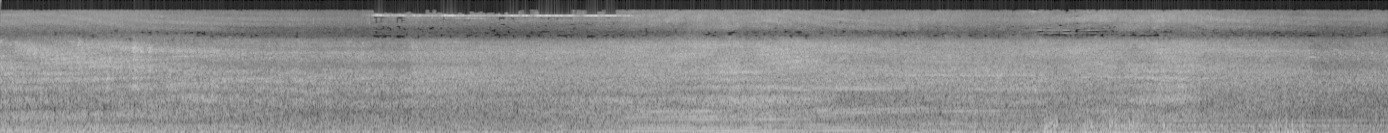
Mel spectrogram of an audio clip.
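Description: Cars drive past on asphalt outdoors.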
